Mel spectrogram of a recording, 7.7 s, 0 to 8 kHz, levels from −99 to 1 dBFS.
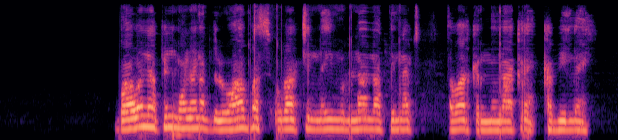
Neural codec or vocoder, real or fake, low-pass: codec, 44.1 kHz, 3.4 kbps, Pupu-Codec; fake; 7.2 kHz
